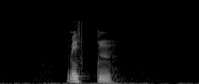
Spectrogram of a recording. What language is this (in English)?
Norwegian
